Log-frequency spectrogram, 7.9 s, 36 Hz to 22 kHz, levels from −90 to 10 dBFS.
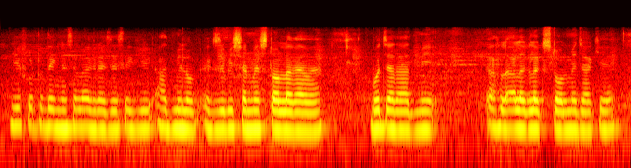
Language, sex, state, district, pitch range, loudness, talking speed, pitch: Hindi, male, Arunachal Pradesh, Lower Dibang Valley, 160-170 Hz, -17 LUFS, 195 wpm, 165 Hz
